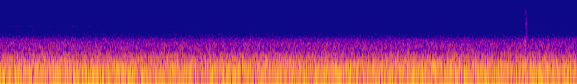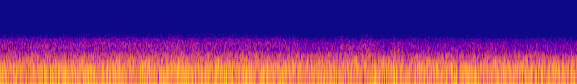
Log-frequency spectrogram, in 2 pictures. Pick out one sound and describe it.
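A train hums and rumbles steadily at speed, heard from inside a carriage.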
